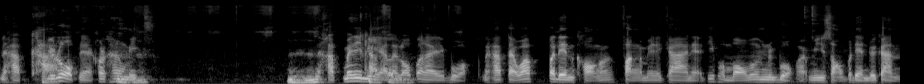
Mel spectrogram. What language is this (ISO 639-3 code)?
tha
